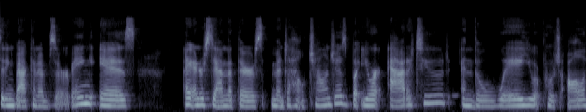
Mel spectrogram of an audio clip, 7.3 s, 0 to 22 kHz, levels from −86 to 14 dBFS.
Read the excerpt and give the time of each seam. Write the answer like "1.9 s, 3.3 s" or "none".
none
